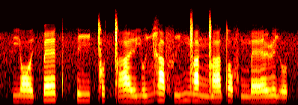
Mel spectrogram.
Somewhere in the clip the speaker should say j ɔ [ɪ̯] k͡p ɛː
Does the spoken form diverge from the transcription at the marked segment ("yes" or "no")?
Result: no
